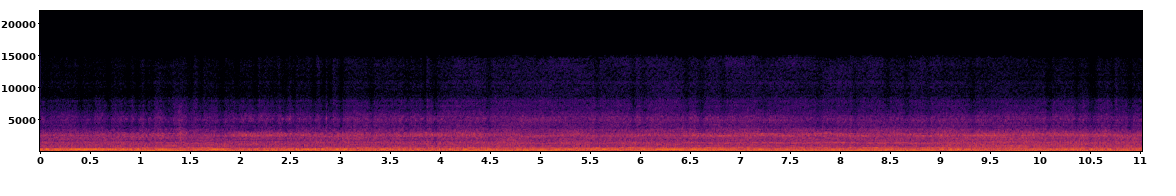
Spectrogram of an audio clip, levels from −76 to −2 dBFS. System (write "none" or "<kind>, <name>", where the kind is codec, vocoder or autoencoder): autoencoder, DAC-VAE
